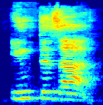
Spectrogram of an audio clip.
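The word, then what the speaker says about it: इंतज़ार: इंतजार, इसका उच्चारण कैसा होगा? जार, क्योंकि यहाँ पे नुक्ता है। अभी हम लोग पढ़े हैं ना फर्स्ट सेमेस्टर में नुक्ता के बारे में, तो ये जो डॉट है इसे हम लोग नुक्ता कहते हैं, जो ज के नीचे लगा हुआ है, इसके कारण इसका उच्चारण हो गया ज। ठीक है, इंतजार।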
